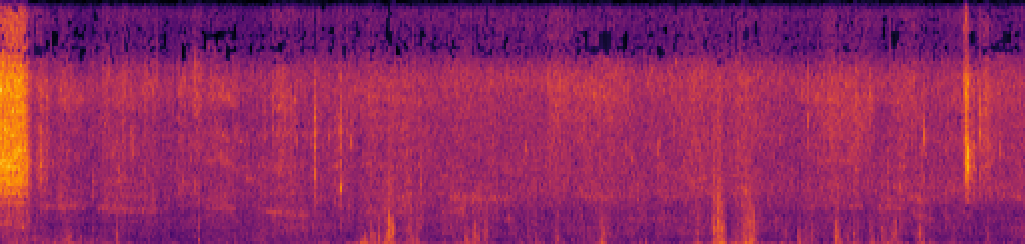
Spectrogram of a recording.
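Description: Wind buffeting the microphone in gusts, a steady low rumble with louder swells about four and seven seconds in, and a sharp click near the end.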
